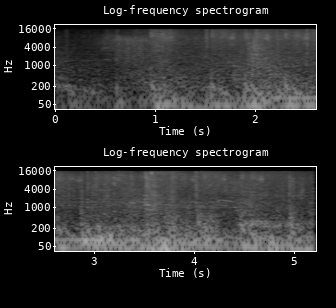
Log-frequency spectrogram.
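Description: Magic blasts and weapon strikes crackle and thump in a fight.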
